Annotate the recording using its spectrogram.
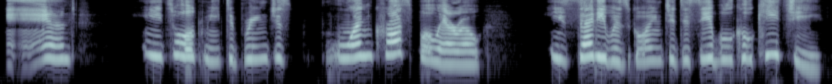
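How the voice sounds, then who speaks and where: A woman voicing a small, timid teenage girl mage in a story, halting and nervous. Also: fairly bright tone, no echo, clean studio sound, full character voice. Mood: defensive, stiff. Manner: squeaky, stiff, halting.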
